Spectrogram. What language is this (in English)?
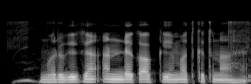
Magahi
